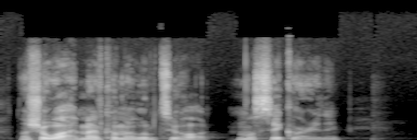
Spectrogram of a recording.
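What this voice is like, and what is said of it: Slightly raspy voice. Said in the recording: “My voice is a little raspy at the moment.”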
